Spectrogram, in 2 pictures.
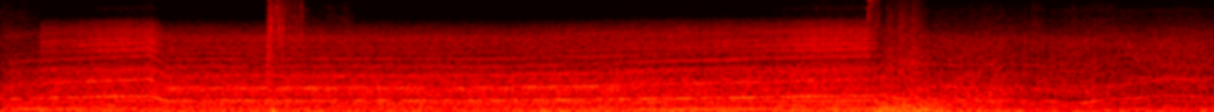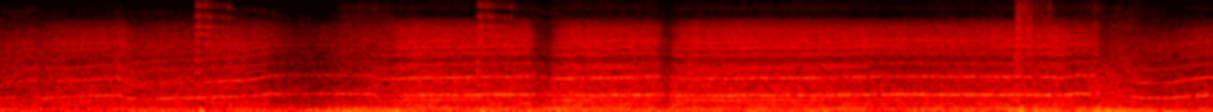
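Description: A racing car engine whines steadily, rising and falling in pitch as the car speeds up and slows down.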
